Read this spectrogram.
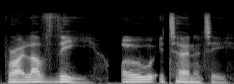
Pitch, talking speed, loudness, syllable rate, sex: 105 Hz, 155 wpm, -18 LUFS, 4.4 syllables/s, male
